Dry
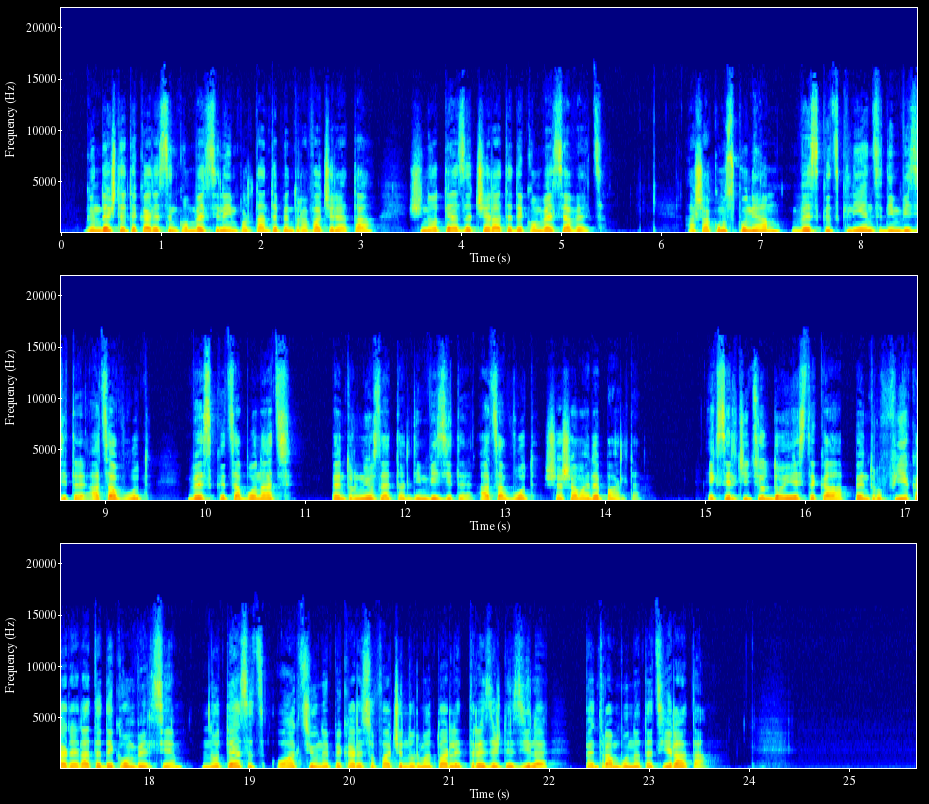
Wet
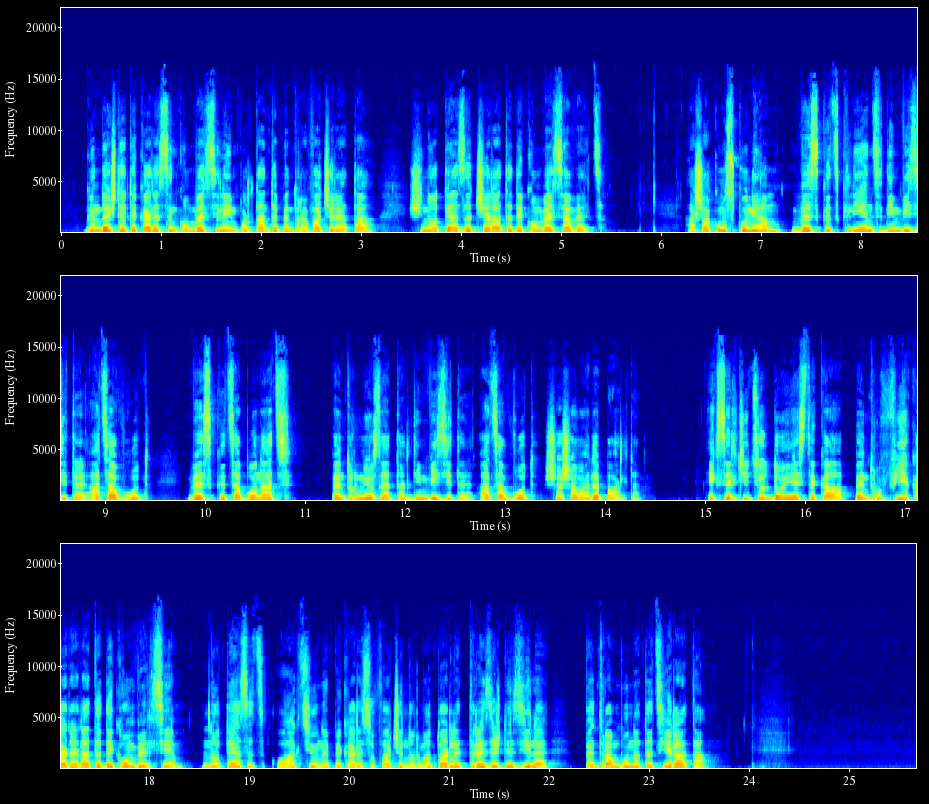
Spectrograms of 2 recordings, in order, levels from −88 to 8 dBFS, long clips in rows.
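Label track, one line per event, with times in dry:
18.660000	20.790000	robot voice 277 Hz

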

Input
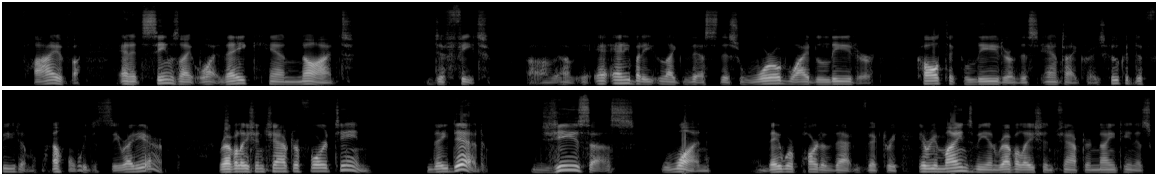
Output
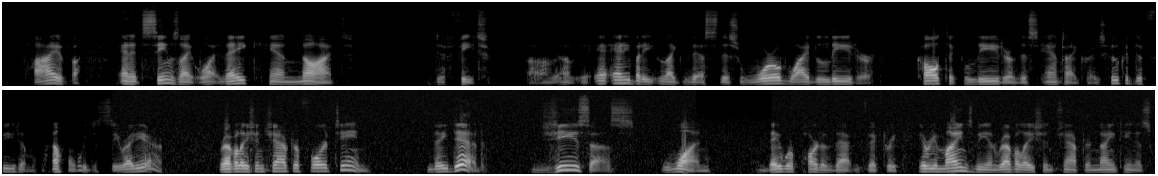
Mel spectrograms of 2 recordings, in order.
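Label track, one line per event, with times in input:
3.290000	4.600000	level held to a coarse grid steps of 14 dB
12.640000	12.640000	noise floor step -61 dB -50 dB
18.480000	19.240000	distance through air 63 m

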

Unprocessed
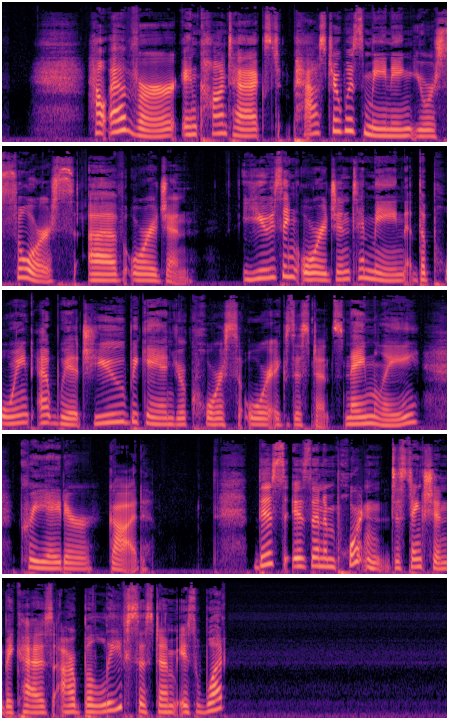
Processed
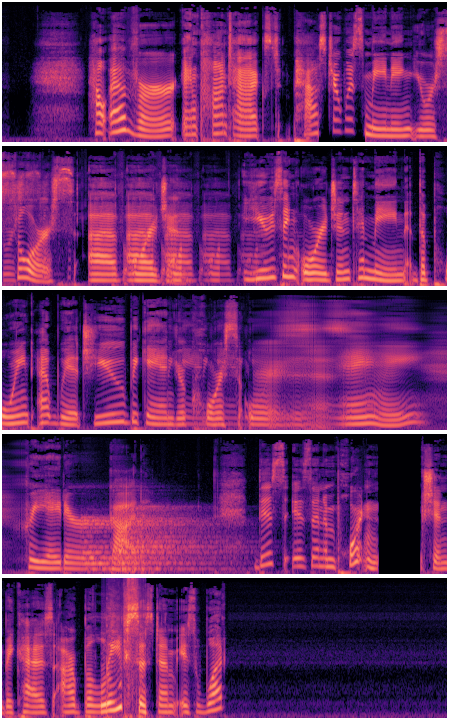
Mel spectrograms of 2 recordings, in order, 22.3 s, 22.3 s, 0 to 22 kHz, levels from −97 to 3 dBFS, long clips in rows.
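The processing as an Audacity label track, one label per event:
1.800000	2.480000	spectral peaks clipped ceiling under each frame's peak by 17 dB
3.160000	3.640000	high-pass 1.1 kHz
4.210000	4.630000	echo throw 250 ms, feedback 20%, level -11 dB
5.160000	5.860000	echo throw 380 ms, feedback 40%, level -2.5 dB
6.990000	9.310000	bass shelf 270 Hz +8 dB
10.110000	10.660000	echo throw 350 ms, feedback 65%, level -15.5 dB
11.410000	13.590000	spectral blur width 168 ms
14.090000	14.490000	reverb throw, RT60 2.5 s, DRR -5.5 dB
15.750000	16.590000	compression 1.5:1, threshold -35 dBFS
17.110000	17.540000	mute
18.790000	19.240000	waveshaping leveller passes 3

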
